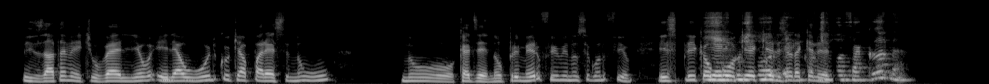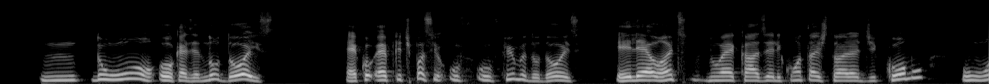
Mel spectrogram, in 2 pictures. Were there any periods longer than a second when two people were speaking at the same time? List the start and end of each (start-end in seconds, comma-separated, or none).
7.0-8.4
